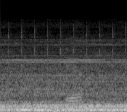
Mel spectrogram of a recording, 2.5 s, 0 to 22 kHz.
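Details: Chinese diesel heater burning kerosene with 5 m copper exhaust, warmed up after glow plug startup; steady low combustion roar with regular fuel pump ticks about four a second; burning evenly and normally.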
